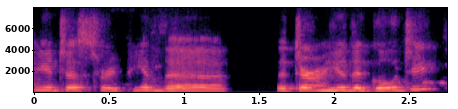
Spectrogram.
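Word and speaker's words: heutagogy: I know, I'm just saying Udagogy. It's with a T, but they pronounce Udagogy.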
